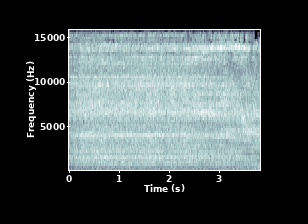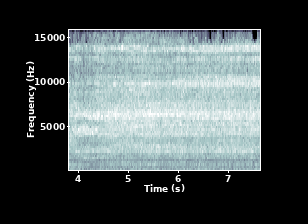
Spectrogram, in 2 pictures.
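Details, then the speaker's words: 1979 GMC Caballero V8 sitting eight years, revived: deep, even idle with steady rumble, no misses, knocks or ticks, alternator charging; mechanical fuel pump found leaking afterward. "Listen to that, guys. Listen to her purr."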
